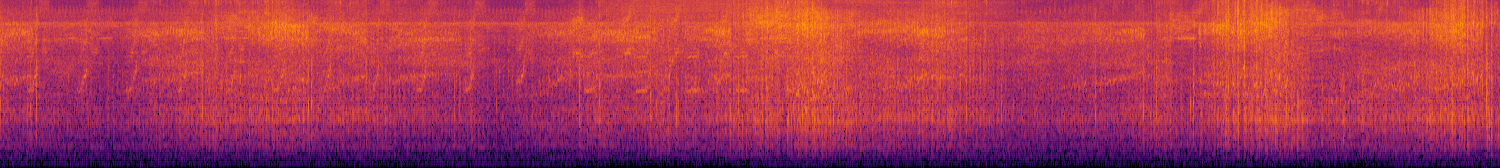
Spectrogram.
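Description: Toy-grade RC off-road buggy running on asphalt: a steady high hiss of its small electric motor and tyres that swells and fades several times, with scattered small clicks and rattles.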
